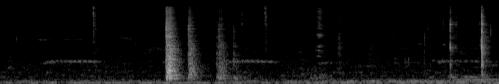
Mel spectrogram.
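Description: Metal spatula clinking and tapping against a stainless steel bowl while dal is served into it: a few sharp clinks, the loudest about a second and a half in and two more close together near the end, with small ticks between.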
